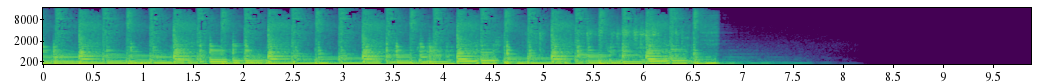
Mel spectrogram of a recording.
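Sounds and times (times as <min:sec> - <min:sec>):
drums: 0:00.0 - 0:07.3
bass: 0:00.0 - 0:07.6.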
